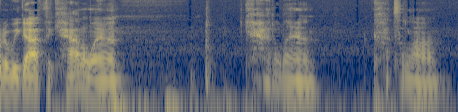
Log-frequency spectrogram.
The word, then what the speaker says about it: Catalan: Catalan. Say it like a Spaniard.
